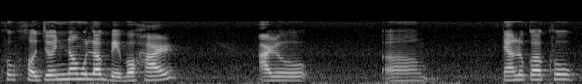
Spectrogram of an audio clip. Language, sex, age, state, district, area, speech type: Assamese, female, 45-60, Assam, Tinsukia, urban, spontaneous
